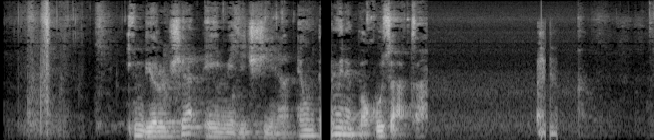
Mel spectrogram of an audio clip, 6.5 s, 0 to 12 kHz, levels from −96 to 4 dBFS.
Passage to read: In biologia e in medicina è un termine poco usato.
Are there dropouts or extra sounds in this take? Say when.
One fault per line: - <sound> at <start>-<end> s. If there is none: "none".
- dropout at 3.2-3.3 s
- cough at 5.4-5.6 s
